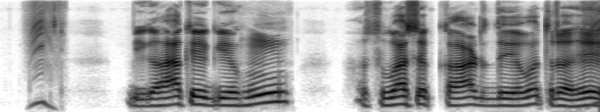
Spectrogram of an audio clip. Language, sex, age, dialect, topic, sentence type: Bhojpuri, male, 25-30, Western, agriculture, statement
